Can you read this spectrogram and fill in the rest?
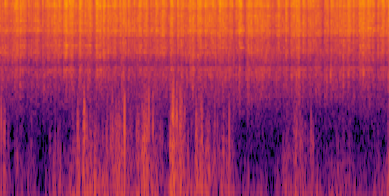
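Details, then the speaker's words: Empty new trailer being towed: irregular light metallic clatter over heavy wind rumble from loose split pins rattling in the hitch. "the only way I know it's there is cuz uh the split pings rattle as you'll hear in a minute so I'm going to run a bungee or something across the split ping just to hold them stop them from rattling"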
